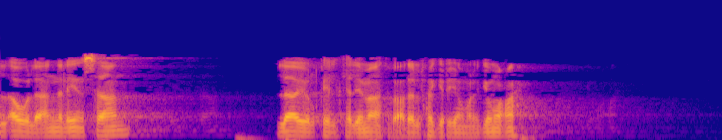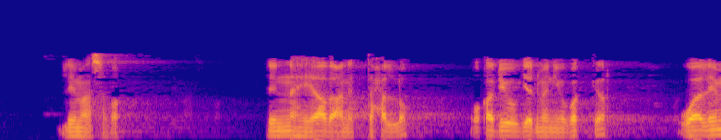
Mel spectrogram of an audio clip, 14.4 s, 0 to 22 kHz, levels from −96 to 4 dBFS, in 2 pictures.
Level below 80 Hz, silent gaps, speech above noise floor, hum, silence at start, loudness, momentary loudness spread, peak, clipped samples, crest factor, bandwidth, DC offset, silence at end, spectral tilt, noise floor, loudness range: -44 dBFS; none; 68 dB; none; 0 s; -20 LUFS; 12 LU; -4 dBFS; under 0.1%; 18 dB; 5.6 kHz; under 0.1%; 0 s; -10 dB/octave; -87 dBFS; 7 LU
